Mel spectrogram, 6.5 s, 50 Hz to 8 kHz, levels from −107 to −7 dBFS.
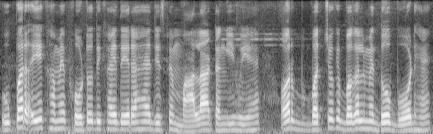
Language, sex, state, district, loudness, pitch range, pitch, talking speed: Hindi, male, Jharkhand, Garhwa, -19 LUFS, 145-170 Hz, 155 Hz, 195 wpm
